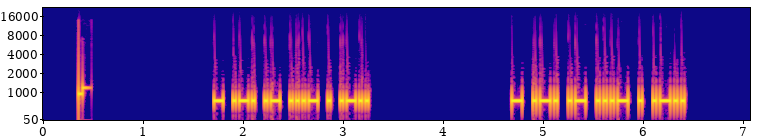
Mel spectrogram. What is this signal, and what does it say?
Morse code, heard as a keyed tone, about 34 wpm, 700 Hz. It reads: TRAVEL TRAVEL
